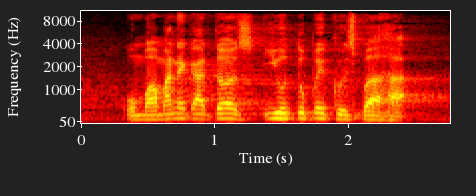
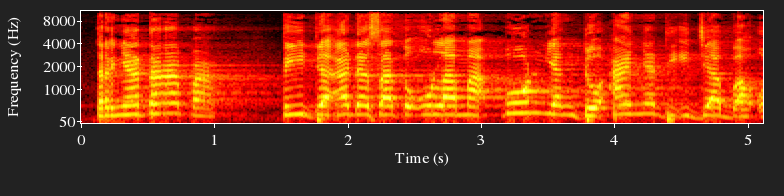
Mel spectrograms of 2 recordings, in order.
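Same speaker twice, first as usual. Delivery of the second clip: rising preaching emphasis; 9 semitones higher, 3 dB louder than usual. Acted. Preacher builds suspense in story.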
